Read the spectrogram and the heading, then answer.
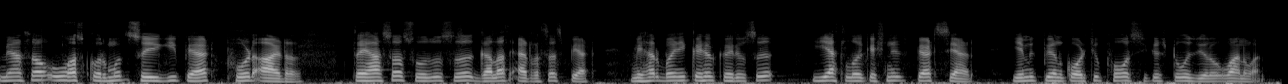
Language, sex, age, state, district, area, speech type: Kashmiri, male, 30-45, Jammu and Kashmir, Pulwama, urban, spontaneous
